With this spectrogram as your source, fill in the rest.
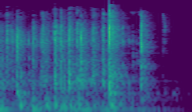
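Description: Quick, close keystrokes on a computer keyboard tap out a short burst of typing, ending in a couple of firmer presses before falling silent.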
